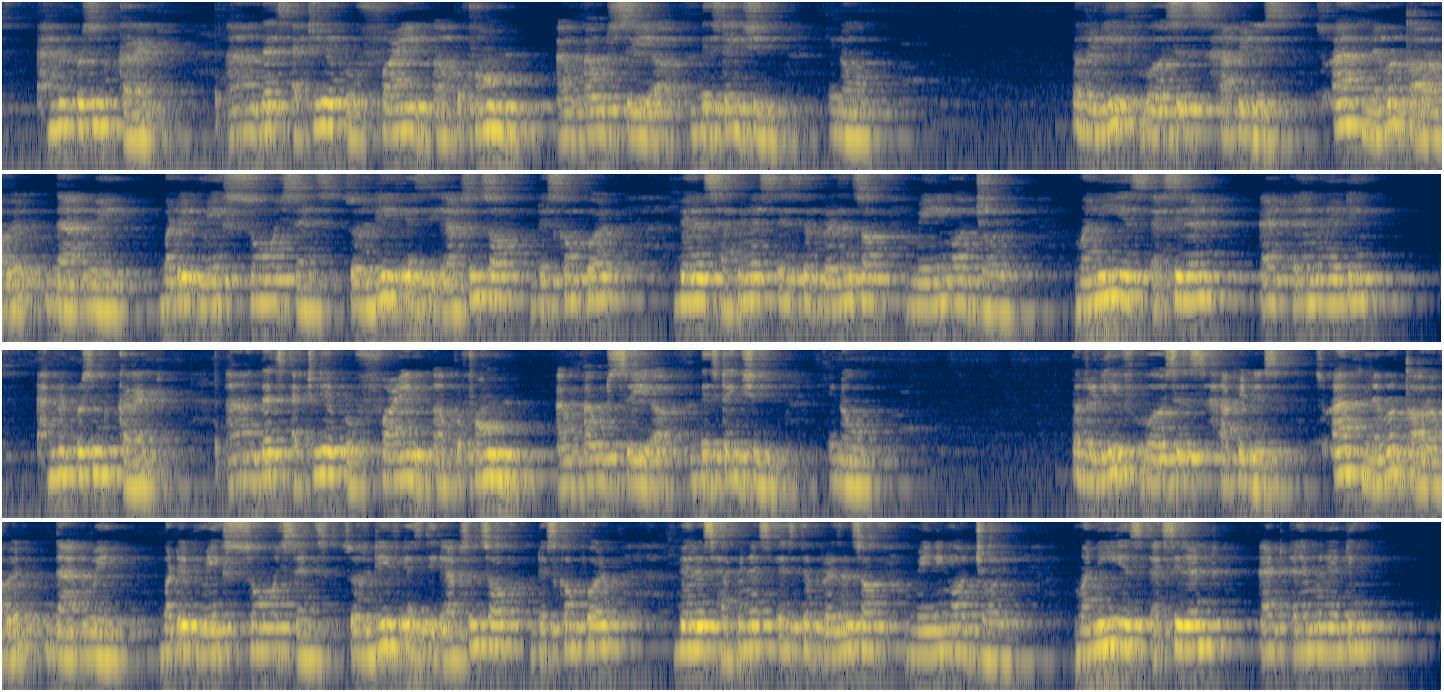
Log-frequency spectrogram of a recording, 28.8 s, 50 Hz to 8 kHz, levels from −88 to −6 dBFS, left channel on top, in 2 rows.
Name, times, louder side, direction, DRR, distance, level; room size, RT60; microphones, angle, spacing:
voice 1, 0.4-1.5 2.2-5.1 5.5-7.7 8.3-8.7 10.7-12.8 13.1-15.5 16.0-20.5 21.1-24.5 25.1-26.5 27.0-28.0, right 1 dB, 85° right, 0 dB, 4.6 m, -23 dB
22.5 x 18.0 x 2.6 m, 1.2 s
head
